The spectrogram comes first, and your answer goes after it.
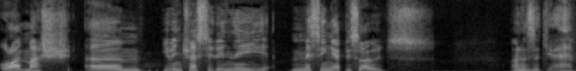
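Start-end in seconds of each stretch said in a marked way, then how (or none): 0.0-4.2 put-on London spiv accent, very high. Retelling what a man at a flea market said to you, in a put-on London spiv accent. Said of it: "he didn't have a sort of London spiv accent".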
